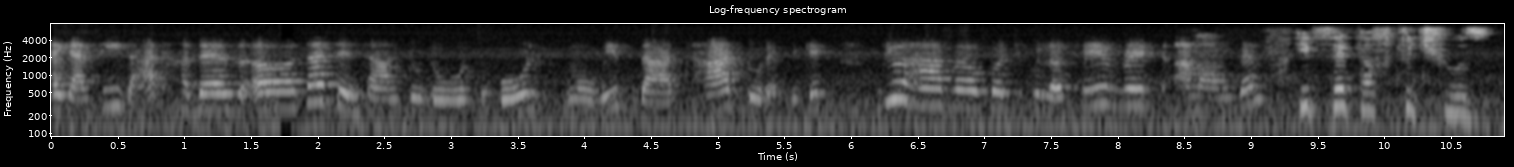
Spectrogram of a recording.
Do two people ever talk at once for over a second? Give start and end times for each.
none

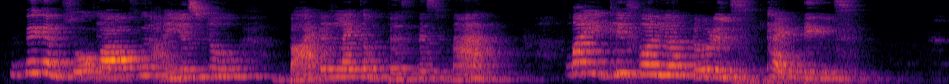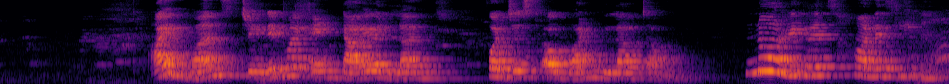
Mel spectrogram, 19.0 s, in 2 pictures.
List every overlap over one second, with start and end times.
none

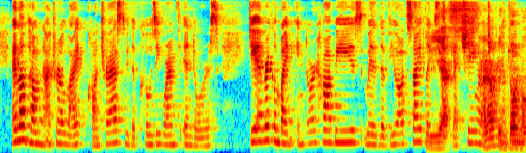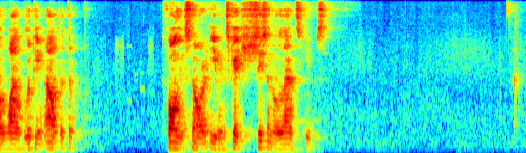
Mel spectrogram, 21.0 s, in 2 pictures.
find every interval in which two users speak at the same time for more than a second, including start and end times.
8.5-10.5

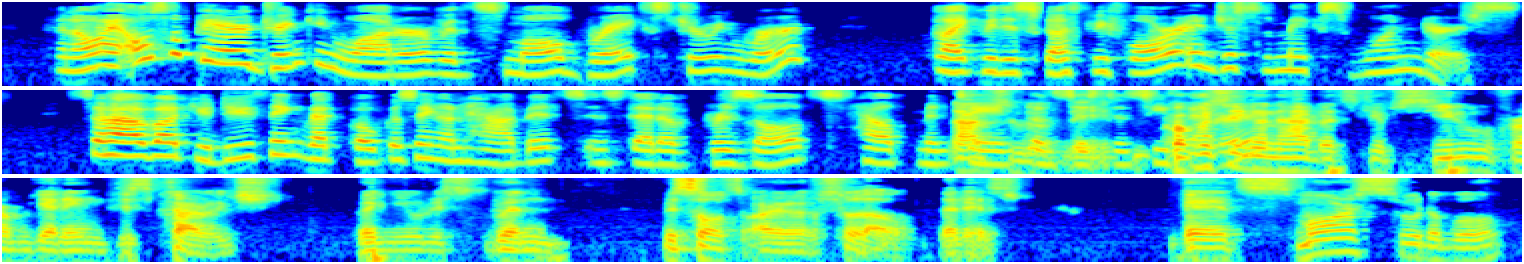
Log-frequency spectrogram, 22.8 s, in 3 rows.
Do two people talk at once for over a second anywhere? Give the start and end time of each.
12.3-13.9

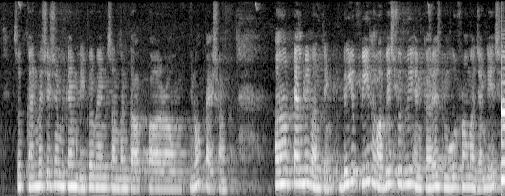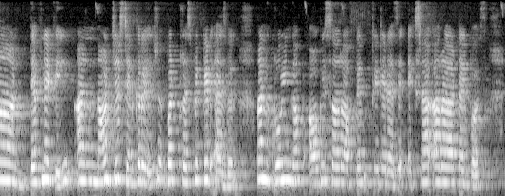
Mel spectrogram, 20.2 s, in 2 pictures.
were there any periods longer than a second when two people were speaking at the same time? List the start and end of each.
none

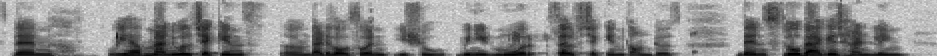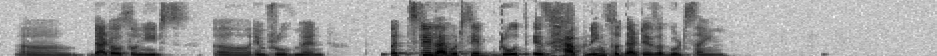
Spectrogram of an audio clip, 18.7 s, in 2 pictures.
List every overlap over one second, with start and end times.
none

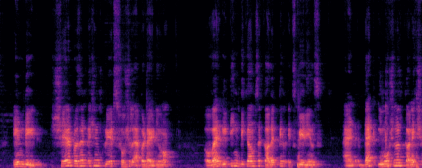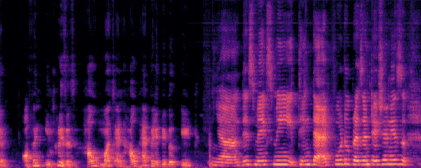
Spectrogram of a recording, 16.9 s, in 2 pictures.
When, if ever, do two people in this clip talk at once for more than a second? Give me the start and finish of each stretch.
none

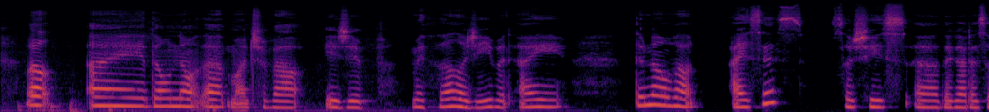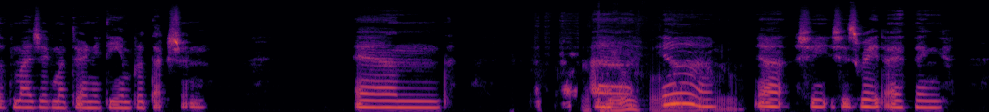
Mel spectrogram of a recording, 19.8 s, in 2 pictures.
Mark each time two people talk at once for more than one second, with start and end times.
none

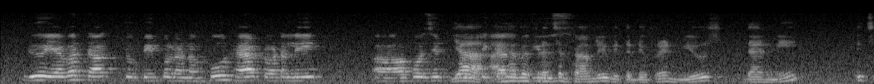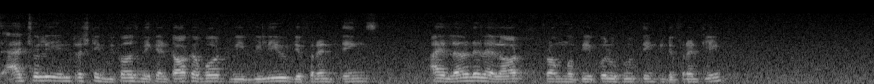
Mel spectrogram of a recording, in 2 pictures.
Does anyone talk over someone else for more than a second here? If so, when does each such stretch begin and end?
4.5-5.7

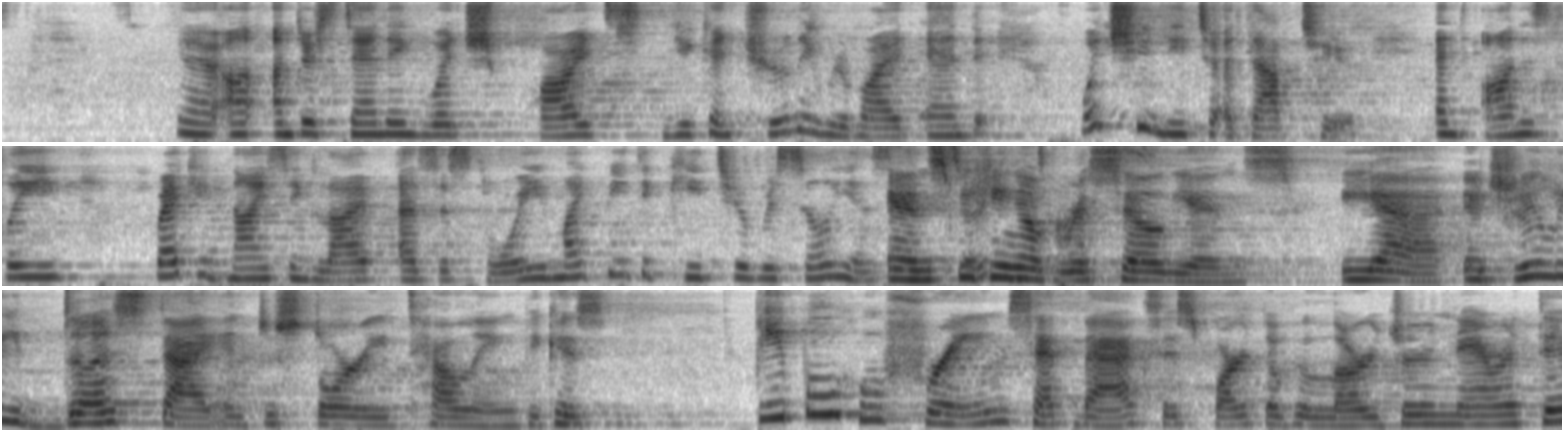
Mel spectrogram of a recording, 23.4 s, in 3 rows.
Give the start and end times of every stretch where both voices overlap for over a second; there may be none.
12.2-13.6

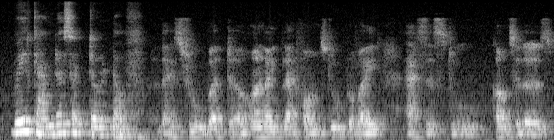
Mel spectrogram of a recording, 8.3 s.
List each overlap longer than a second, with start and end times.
none

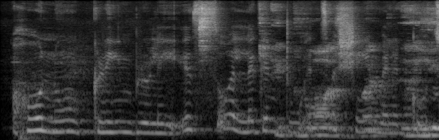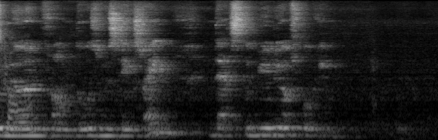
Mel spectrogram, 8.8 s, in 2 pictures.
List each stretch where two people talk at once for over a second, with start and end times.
2.7-4.8

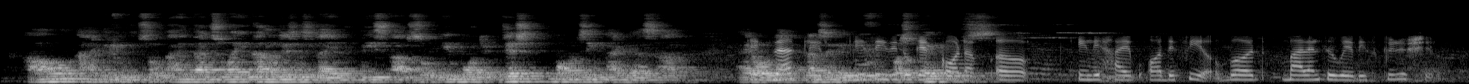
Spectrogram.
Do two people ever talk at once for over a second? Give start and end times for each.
7.5-9.8

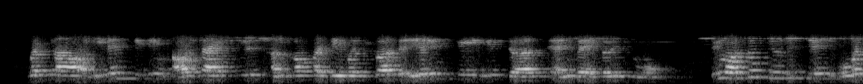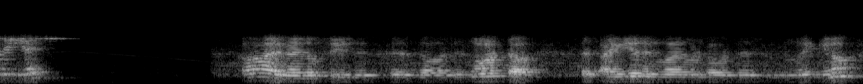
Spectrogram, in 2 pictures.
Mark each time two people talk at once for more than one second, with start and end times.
none

